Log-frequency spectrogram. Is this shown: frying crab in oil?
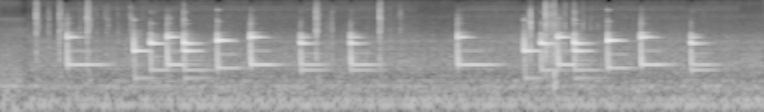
no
